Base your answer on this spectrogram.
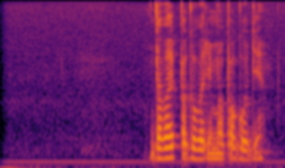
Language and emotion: Russian, neutral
